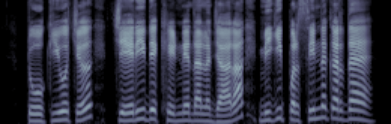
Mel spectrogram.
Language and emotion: Dogri, happy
